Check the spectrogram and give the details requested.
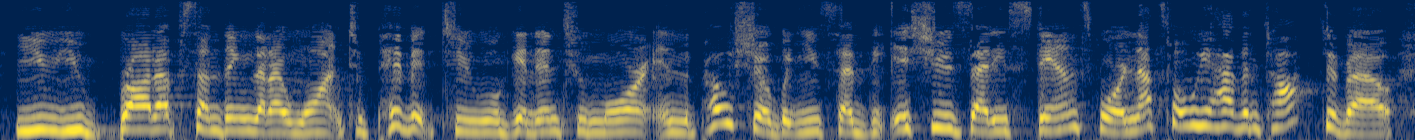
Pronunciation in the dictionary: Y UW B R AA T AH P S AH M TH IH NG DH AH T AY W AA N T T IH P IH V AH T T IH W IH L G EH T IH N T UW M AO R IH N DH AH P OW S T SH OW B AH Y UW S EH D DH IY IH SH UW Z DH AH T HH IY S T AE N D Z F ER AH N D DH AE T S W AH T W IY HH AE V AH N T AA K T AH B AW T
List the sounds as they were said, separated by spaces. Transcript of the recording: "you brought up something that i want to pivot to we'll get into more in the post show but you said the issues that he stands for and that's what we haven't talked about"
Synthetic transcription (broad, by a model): Y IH B R AA T AH P S AH M TH IH NG DH AH T AY W AA N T T IH P IH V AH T T IH W IH L G EH T IH N T UW M AO R IH N DH AH P OW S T SH OW B AH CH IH S EH D DH IY IH SH UW Z DH AH T HH IY S T AE N D Z F ER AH N DH AE T S W AH T W IY HH AE V AH N T AA K T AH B AW T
